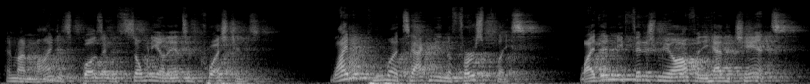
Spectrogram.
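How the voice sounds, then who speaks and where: A man's voice: a little high, normal speed, fairly bright tone, lightly acted. A man playing a young, wisecracking but harried superhero in a comic dub, with a wry, self-narrating manner. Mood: weary, brooding. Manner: wry, quippy, talks to himself. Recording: very echoey, distant, music behind.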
